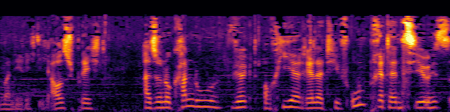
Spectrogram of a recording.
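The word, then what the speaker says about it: Nc'nean: Ich habe es hier und da mal ein bisschen komisch gehört, dass Leute das aussprechen wie No can do, so nach dem Motto, darfst du nicht, lustig, klingt so. Ist aber eigentlich Quatsch, weil die Brennerei überhaupt gar nicht so ausgesprochen wird, sondern die wird ganz einfach Nokandu ausgesprochen.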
